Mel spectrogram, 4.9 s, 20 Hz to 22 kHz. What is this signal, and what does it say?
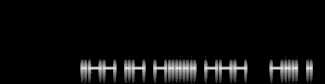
Morse code, heard as a keyed tone, about 22 wpm, 700 Hz. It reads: WA6O DE
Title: USA Callsign DE Callsign - 4 Characters - 22wpm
